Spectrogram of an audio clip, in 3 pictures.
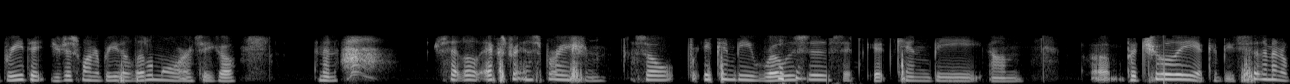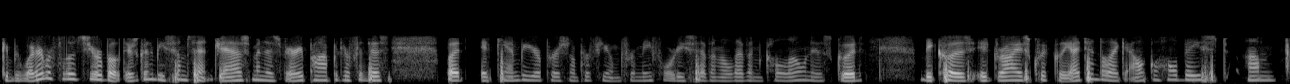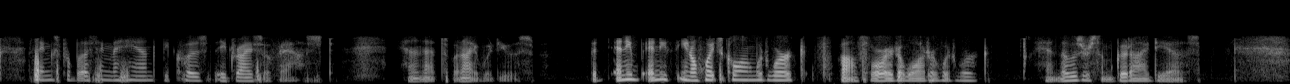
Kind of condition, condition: link, phone line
